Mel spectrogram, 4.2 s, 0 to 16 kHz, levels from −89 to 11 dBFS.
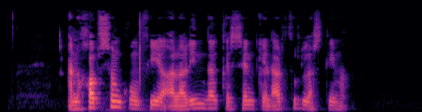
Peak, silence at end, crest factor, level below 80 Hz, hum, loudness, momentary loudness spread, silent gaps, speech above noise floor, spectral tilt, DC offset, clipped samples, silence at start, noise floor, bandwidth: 0 dBFS; 0.75 s; 26 dB; -68 dBFS; none; -25 LUFS; 15 LU; none; 56 dB; -5 dB/octave; under 0.1%; under 0.1%; 0.7 s; -81 dBFS; 11.5 kHz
